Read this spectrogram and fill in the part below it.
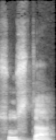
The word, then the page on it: sostar: sousta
